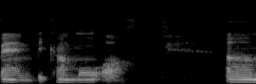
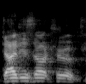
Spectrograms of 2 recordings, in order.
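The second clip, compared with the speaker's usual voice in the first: firm, raised defiant denial; 5 semitones higher, 9 dB louder than usual. Retold or imitated. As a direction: flatly refuse the lie, louder. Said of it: "I do that with a very defiant voice".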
